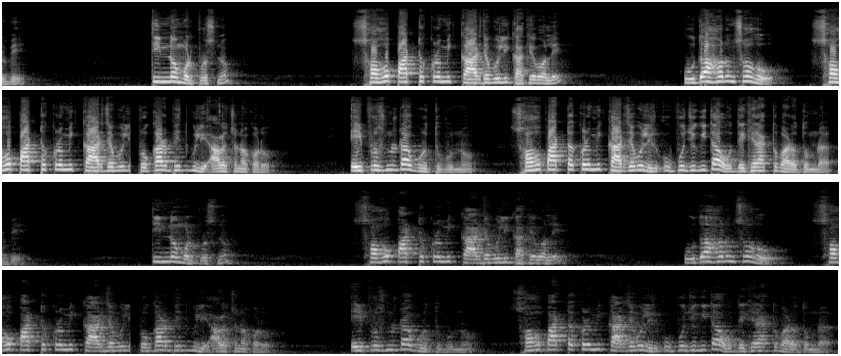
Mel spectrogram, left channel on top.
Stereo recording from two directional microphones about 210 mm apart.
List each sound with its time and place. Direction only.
1.5 s a man's voice: 35° left (ahead or behind)
3.4 s a man's voice: 35° left (ahead or behind)
6.8 s a man's voice: 35° left (ahead or behind)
